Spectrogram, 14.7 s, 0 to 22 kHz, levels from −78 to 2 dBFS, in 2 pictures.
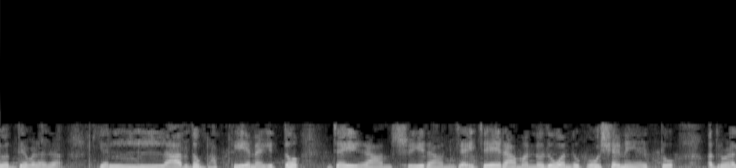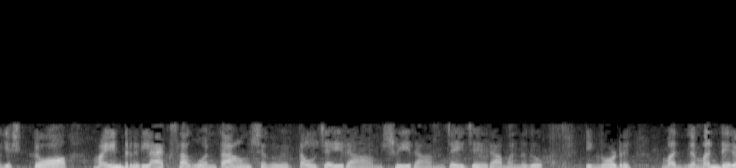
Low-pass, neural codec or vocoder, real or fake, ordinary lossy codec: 7.2 kHz; codec, 16 kHz, 2 kbps, FunCodec, trained on Chinese and English, 25 frames a second; fake; MP3, 24 kbps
